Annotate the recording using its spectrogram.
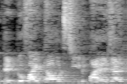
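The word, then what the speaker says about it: Pteridophyta: टेट्रोफाइटा में P silent होता है, इसीलिए इसको हम क्या करते हैं, टी स्टेट से स्टार्ट करते हैं।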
